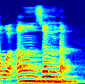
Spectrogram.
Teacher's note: Ini adalah nun ketemu za, adalah bacaan ikhfa, dibaca samar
